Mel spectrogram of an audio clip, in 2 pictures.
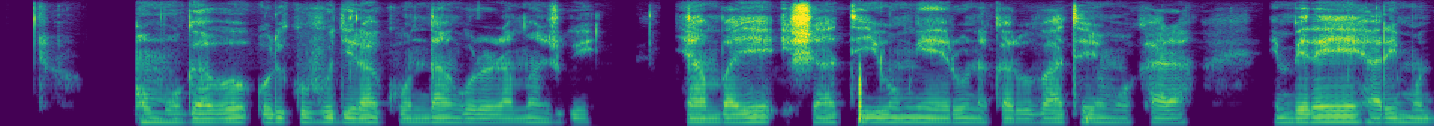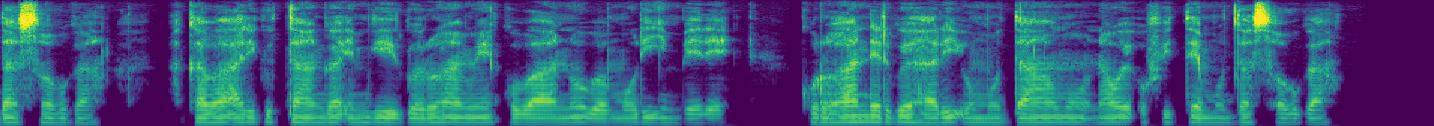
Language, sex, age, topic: Kinyarwanda, male, 25-35, finance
